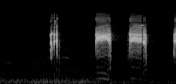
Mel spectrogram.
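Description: A black francolin gives a harsh, grating phrase of four loud rasping notes, a short one followed by longer ones, with no other clear sounds.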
